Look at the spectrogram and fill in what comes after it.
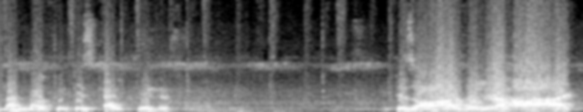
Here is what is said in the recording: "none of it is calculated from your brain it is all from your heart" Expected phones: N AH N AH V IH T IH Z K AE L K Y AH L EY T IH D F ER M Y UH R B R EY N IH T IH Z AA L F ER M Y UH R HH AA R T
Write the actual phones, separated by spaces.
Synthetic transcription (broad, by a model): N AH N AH F IH T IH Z K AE L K Y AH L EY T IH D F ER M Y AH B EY IH T IH Z AA L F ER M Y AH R HH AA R T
